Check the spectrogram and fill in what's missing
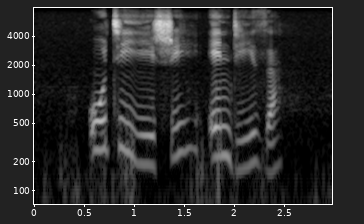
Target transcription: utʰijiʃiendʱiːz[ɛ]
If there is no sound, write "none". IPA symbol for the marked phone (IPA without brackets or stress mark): a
